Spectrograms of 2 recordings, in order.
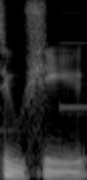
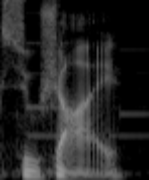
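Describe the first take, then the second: First: The word ends with an 'ee' sound. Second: The word ends with an 'eye' sound. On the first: The speaker calls it right. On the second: The speaker calls it wrong.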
